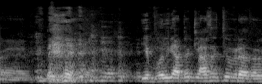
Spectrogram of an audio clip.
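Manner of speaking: amused, talking through laughter; laughing. Real, not acted. Teacher joking with the class, laughing. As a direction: let the laugh run into the words.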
